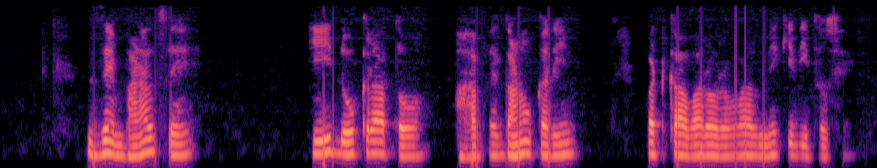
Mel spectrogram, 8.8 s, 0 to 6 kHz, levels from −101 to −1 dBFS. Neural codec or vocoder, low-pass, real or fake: none; 5.4 kHz; real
